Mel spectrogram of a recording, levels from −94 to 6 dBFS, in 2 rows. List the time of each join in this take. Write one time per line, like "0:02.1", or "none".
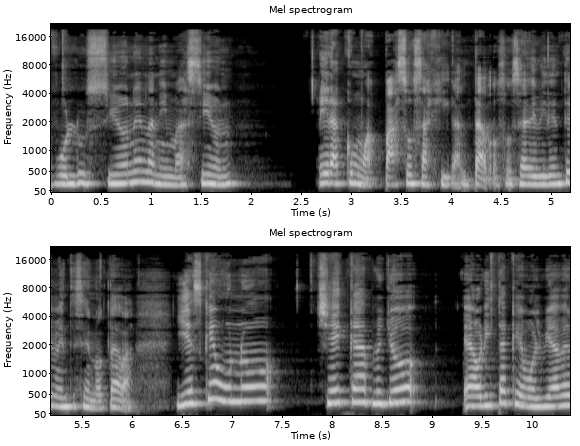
0:08.4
